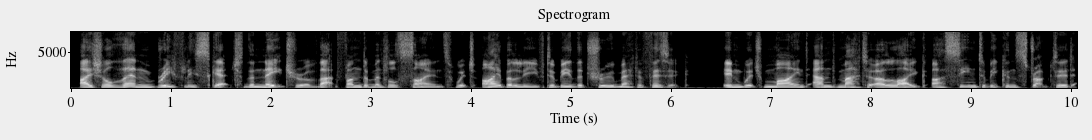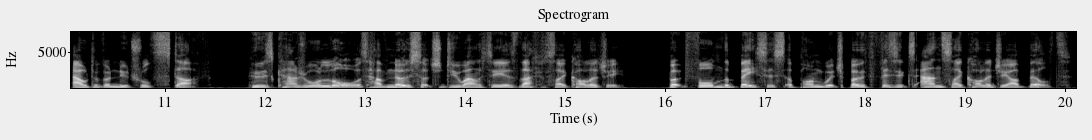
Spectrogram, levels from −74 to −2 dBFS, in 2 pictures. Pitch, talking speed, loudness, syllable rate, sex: 150 Hz, 175 wpm, -21 LUFS, 5.0 syllables/s, male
